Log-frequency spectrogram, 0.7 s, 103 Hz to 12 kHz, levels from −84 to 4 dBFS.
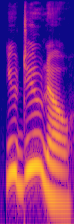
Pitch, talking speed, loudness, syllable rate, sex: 250 Hz, 240 wpm, -13 LUFS, 4.8 syllables/s, female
